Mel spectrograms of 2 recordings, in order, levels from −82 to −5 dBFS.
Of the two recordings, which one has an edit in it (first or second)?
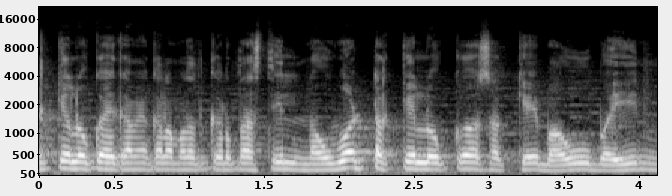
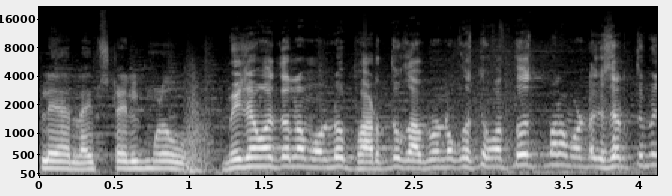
second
